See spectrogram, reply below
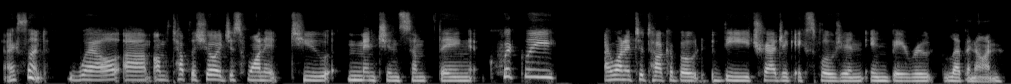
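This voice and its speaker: A woman gives casual news commentary as a podcast host. She is informal and emphatic, with a gravelly creak in a slightly low voice. The recording is dry and close. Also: normal speed, no echo.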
